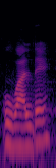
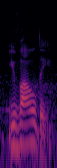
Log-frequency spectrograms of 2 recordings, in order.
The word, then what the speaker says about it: Uvalde: they say their names uwalde yuvaldi uh both work sometimes the locals don't aren't quite sure too you know but when you phonetically put it on a piece of paper it does look like yuvalde you like you but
